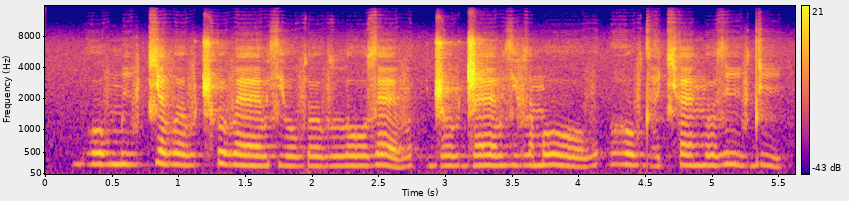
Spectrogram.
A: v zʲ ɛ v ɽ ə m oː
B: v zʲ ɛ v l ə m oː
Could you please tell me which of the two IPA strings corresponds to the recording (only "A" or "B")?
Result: B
